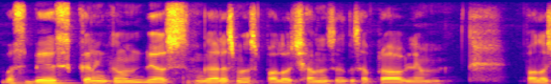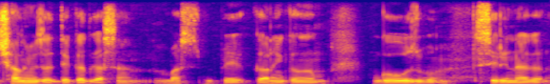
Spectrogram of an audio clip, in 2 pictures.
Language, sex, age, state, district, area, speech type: Kashmiri, male, 30-45, Jammu and Kashmir, Bandipora, rural, spontaneous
